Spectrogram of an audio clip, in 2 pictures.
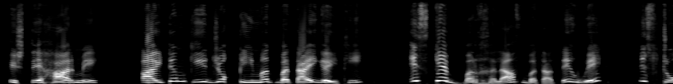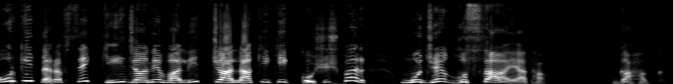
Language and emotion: Urdu, angry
